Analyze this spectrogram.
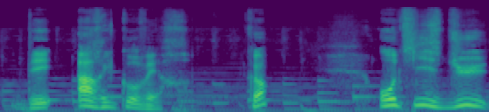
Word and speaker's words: haricots: Attention, on ne dit pas des haricots verts parce que il y a un H qu'on ne doit pas prononcer ici. Des haricots verts.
